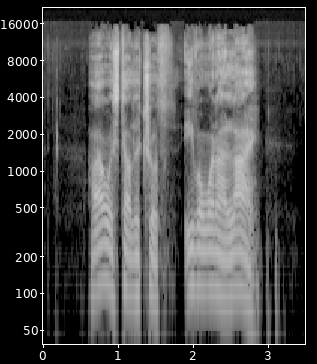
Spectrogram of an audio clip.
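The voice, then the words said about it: Sneering Cuban accent, Tony Montana. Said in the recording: “Billy Ray sneered in a Cuban accent ... I'm Tony Montana”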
